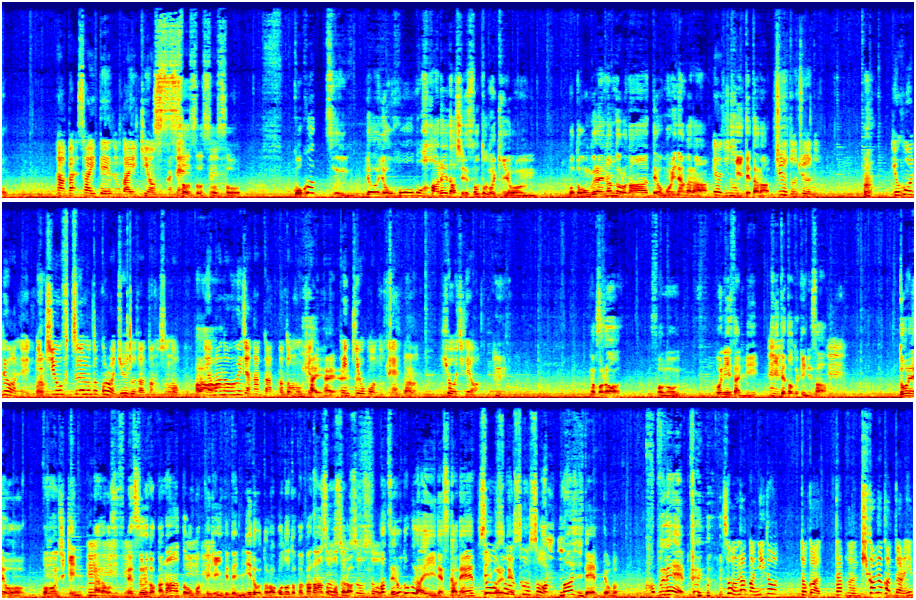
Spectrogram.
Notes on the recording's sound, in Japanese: 家族で初キャンプの帰り道に収録したドライブ番外編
